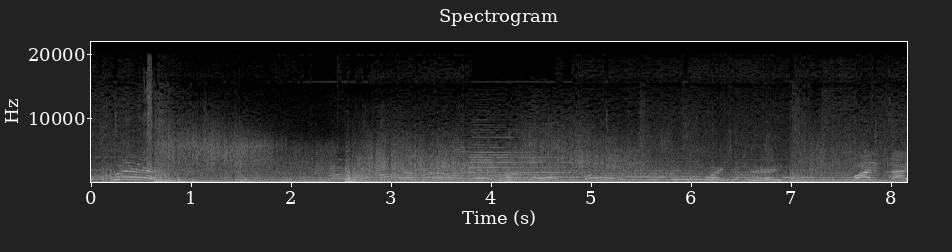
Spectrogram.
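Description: A re-enactment of the 1814 British bombardment of Fort McHenry brings booming artillery fire and explosions, mixed with whistling and shrieking sounds. Dramatic voices speak over the continuous, loud barrage.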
